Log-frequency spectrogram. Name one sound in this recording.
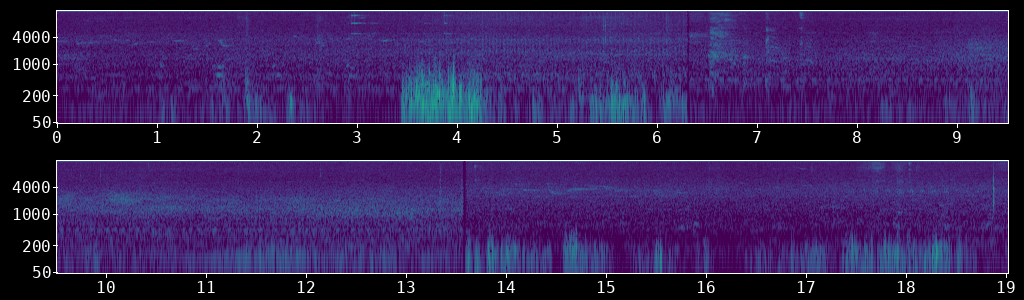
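Wind gusts into the microphone outdoors.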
